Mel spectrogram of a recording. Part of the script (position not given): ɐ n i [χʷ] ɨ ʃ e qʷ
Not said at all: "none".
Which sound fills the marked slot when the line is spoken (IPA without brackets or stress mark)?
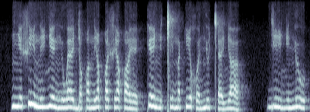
qʷ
